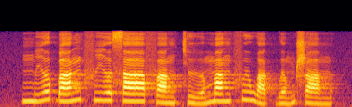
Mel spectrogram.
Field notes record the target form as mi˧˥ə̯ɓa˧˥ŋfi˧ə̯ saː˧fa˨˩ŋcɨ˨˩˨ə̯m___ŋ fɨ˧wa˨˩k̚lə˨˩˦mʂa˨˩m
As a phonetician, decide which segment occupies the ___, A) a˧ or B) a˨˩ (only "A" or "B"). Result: A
